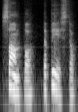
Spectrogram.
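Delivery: mock Italian accent. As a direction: say it like a playful fake Italian. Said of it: "said that in an Italian accent".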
